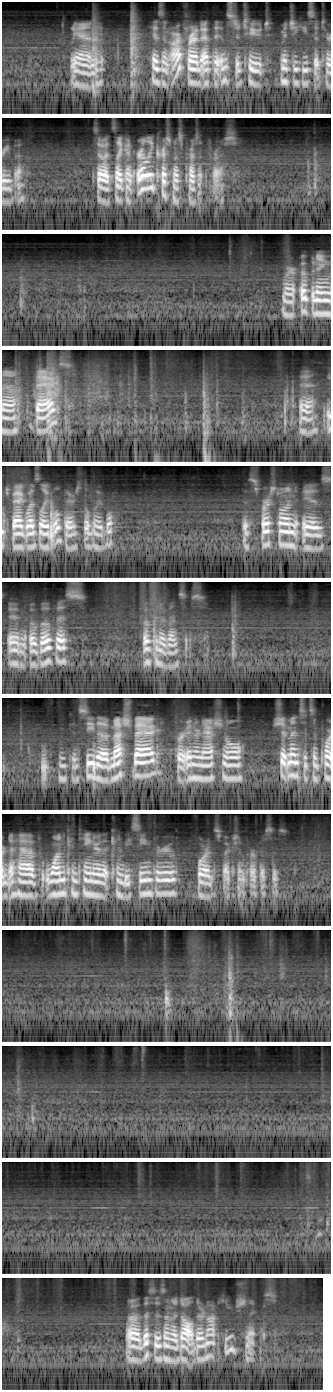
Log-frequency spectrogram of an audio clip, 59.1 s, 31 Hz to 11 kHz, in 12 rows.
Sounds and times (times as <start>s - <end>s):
Inside, small room: 0.0s - 59.1s
Speech: 1.0s - 1.6s, 2.2s - 5.4s, 6.3s - 8.6s, 14.1s - 16.0s, 19.2s - 21.5s, 23.4s - 26.0s, 26.8s - 27.8s, 30.4s - 38.9s, 56.2s - 58.5s.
